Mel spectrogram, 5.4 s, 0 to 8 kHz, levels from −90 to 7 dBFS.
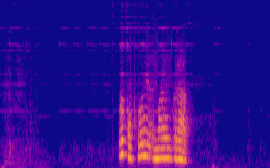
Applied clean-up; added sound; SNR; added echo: neural mask model DeepFilterNet 3.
